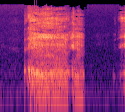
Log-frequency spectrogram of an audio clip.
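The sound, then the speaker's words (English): A loud, rough cough bursts out and rasps for about a second, then falls silent before another harsh cough starts right at the end. “Usually when I talk, I cough.”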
